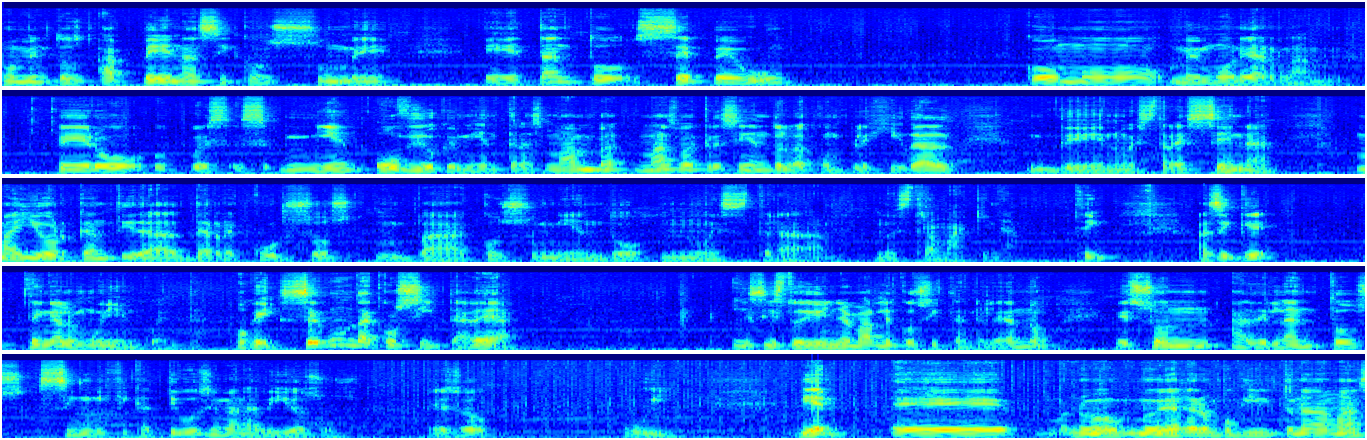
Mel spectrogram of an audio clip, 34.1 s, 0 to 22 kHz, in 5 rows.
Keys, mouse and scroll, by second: 7.0 click, 22.2 click, 29.1-30.2 scroll down 1, 31.9-33.0 drag.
